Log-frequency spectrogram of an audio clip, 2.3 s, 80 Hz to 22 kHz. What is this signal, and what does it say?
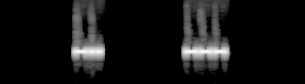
Morse code, heard as a keyed tone, about 44 wpm, spaced as for 12 wpm, 700 Hz. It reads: DO
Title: 8x Character Spacing - Top 200 Words - 45wpm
